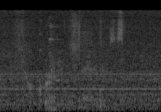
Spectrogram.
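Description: Near silence: faint, short paper rustles, as of sheet music being handled at a music stand, over a faint steady hum.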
